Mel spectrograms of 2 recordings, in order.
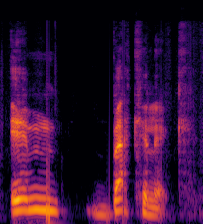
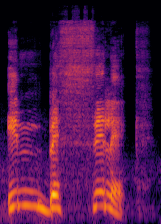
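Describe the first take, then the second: First: Imbecilic said slowly as written, im-BEK-uh-lik; slow spelled-out Imbecilic, hard k in the middle; careful spelling pronunciation. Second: Imbecilic spelled out slowly, syllable by syllable; slow careful try at imbecilic. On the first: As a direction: read Imbecilic off the page syllable by syllable. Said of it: "Pronounce it as you see it". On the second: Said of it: "how do you say it?". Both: Shown as a demonstration.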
